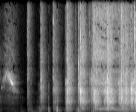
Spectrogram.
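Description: A few scattered claps quickly swell into a dense, sustained round of audience applause, preceded by a brief high-pitched squeak at the very start.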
